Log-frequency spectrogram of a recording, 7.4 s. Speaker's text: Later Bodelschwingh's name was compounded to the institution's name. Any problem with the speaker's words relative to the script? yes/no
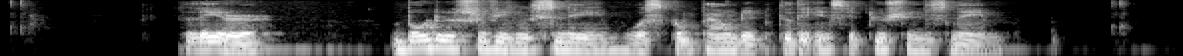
no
